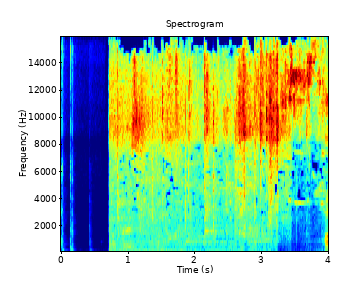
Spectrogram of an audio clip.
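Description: Dense rustling and handling noise on a body-worn camera's microphone, with light metallic clinks and muffled voices, starting abruptly less than a second in.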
